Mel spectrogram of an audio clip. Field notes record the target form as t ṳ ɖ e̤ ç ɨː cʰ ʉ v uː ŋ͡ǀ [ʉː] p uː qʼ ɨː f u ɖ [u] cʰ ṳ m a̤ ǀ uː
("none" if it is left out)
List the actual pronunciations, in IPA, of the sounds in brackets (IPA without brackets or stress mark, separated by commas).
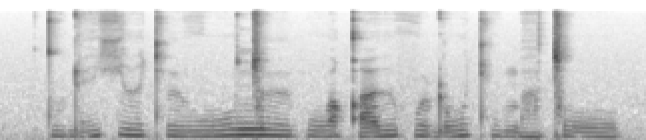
ʉː, u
